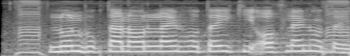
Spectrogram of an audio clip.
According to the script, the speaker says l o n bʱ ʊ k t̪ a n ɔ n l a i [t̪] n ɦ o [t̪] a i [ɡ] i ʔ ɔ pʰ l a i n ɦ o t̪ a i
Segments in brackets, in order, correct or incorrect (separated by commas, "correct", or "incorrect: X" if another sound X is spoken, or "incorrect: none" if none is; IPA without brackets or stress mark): incorrect: none, correct, incorrect: k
